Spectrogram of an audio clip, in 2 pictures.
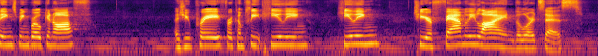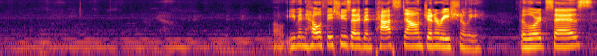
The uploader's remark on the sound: Recorded Sunday evening service at Reunion Hawaii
